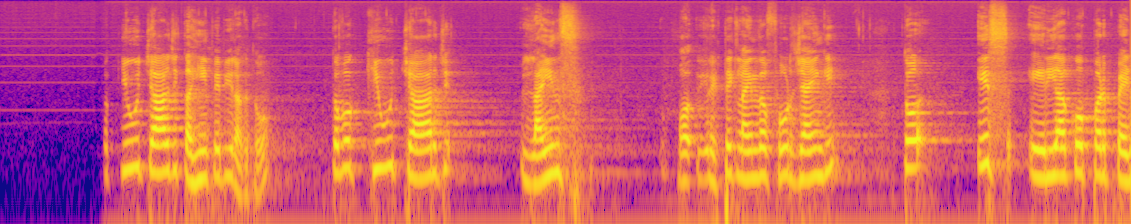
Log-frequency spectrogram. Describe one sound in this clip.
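A man speaks steadily through a close microphone, explaining.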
